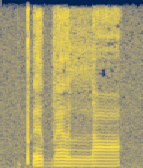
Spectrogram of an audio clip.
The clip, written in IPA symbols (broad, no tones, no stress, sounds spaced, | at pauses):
pʼ ɛ b æ ɐ̯ lː ɑ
